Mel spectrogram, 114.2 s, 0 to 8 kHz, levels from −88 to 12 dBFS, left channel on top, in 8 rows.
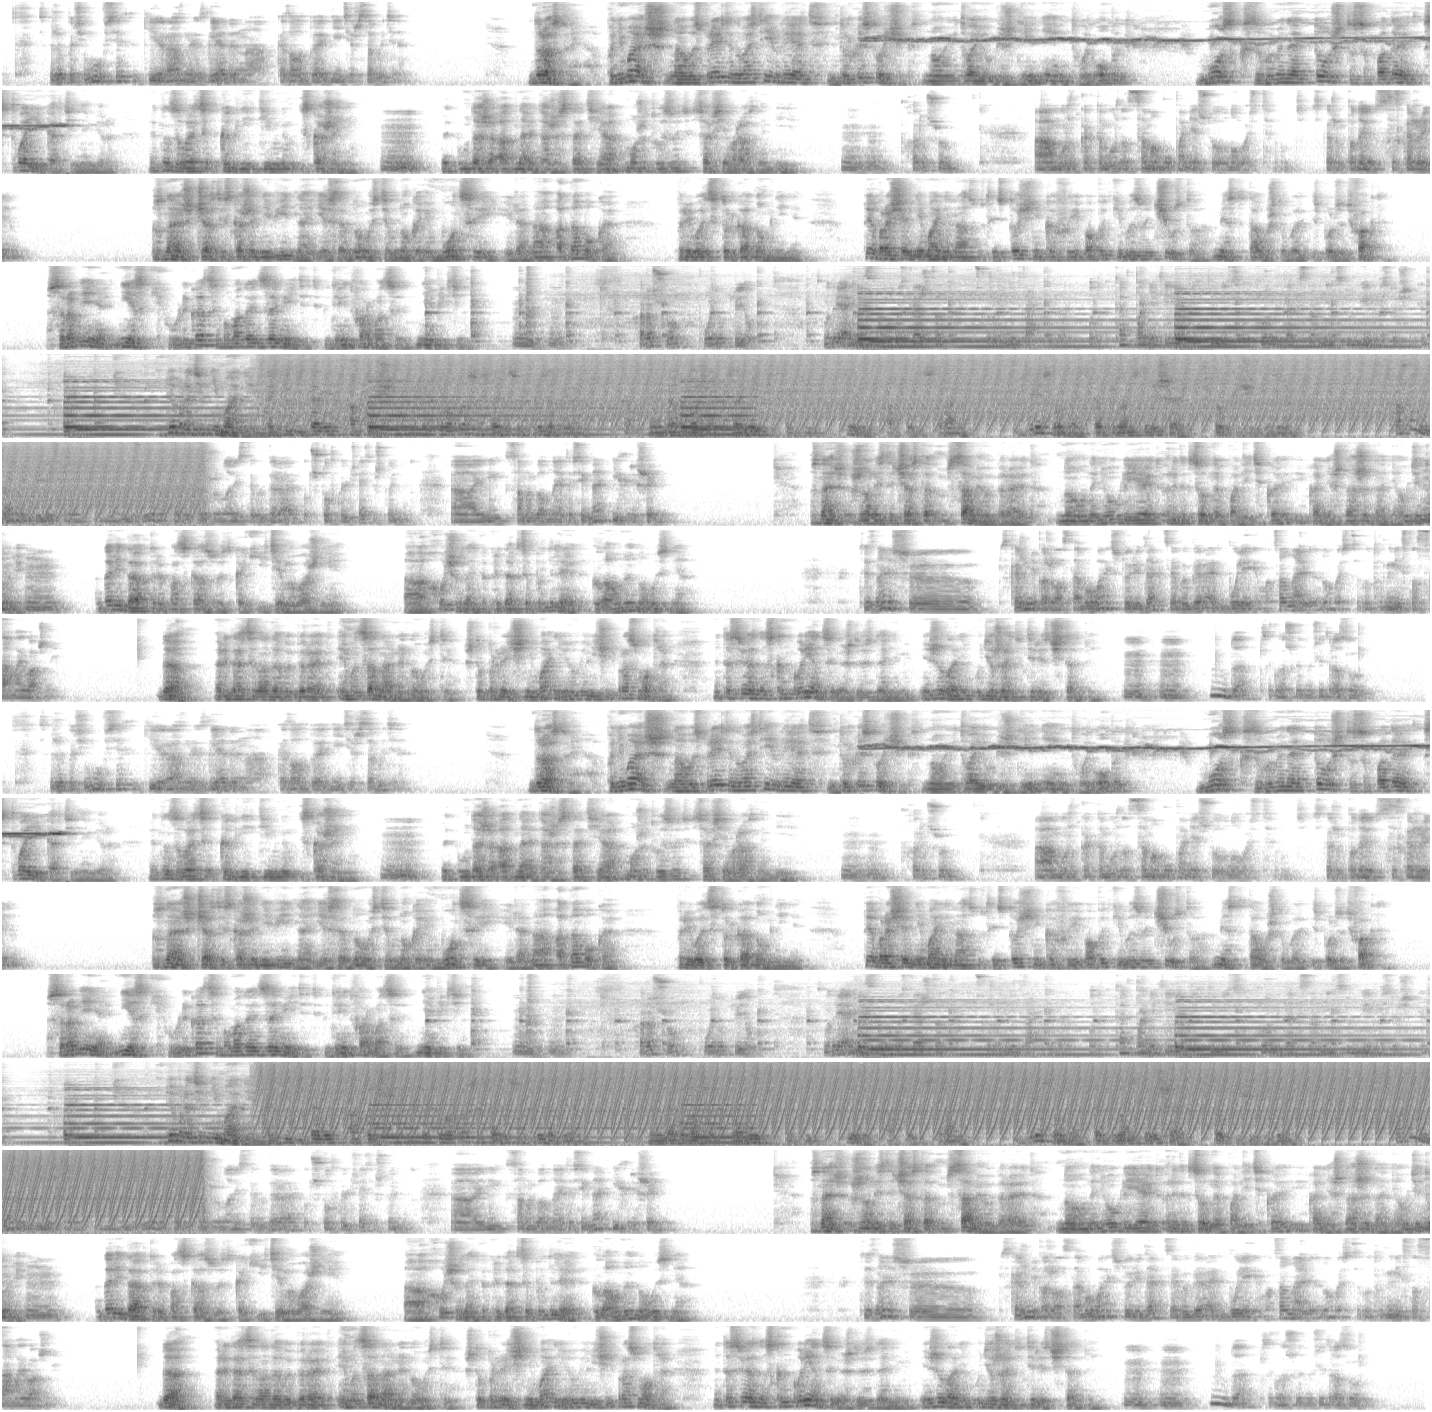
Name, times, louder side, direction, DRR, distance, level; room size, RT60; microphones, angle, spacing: voice 1, 0.1-4.0 18.1-18.5 22.7-23.8 24.1-27.0 27.5-28.8 37.7-38.1 47.9-52.3 52.6-53.6 54.0-57.1 63.3-63.5 70.7-78.1 85.6-86.2 93.7-93.8 94.3-100.5 111.2-113.6, left 2 dB, 35° left, -1 dB, 0.9 m, -37 dB
voice 2, 5.3-11.2 11.9-15.4 15.8-17.8 18.8-22.2 30.1-34.7 35.3-36.5 37.2-42.3 43.3-47.5 58.2-58.5 58.8-63.1 63.6-65.3 65.5-66.8 67.2-70.0 79.1-85.8 86.7-89.1 89.7-92.5 101.5-110.9, equal, ahead, -2 dB, 1.1 m, -30 dB
sound 1, 8.6-14.9, right 5 dB, 70° right, 0.9 m, -29 dB
sound 2, 47.1-47.2 47.5-47.6 48.0-48.2 48.5-48.6 49.0-49.1 49.4-49.5 49.9-50.0 50.4-50.5 50.9-51.0 51.3-64.7, left 3 dB, 85° left, 1.1 m, -30 dB
sound 3, 59.6-73.4, right 7 dB, 45° right, 0.4 m, -30 dB
4.7 x 2.8 x 3.1 m, 0.38 s
head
